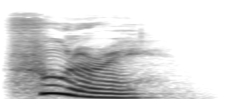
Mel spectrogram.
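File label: "foolery", British English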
